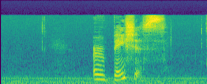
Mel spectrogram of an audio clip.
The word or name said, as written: herbaceous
